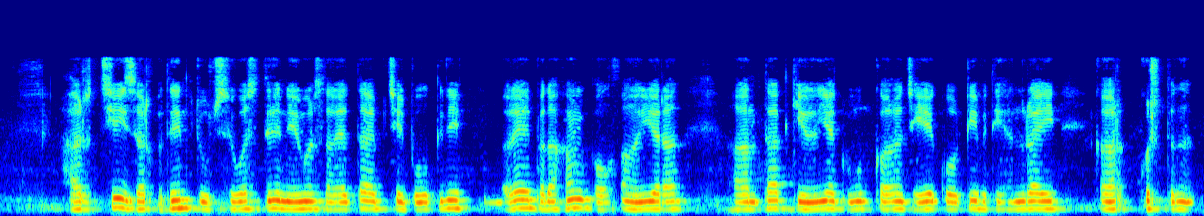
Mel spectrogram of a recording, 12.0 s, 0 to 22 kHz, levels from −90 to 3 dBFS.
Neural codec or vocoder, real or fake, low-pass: codec, 24 kHz, 0.9 kbps, WavTokenizer, medium speech release version 1; fake; 7.2 kHz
